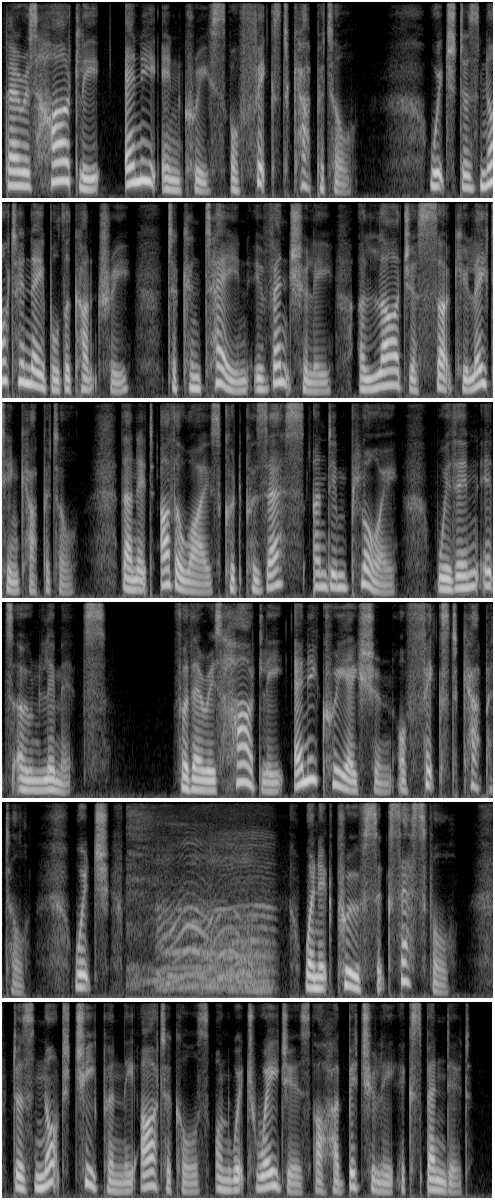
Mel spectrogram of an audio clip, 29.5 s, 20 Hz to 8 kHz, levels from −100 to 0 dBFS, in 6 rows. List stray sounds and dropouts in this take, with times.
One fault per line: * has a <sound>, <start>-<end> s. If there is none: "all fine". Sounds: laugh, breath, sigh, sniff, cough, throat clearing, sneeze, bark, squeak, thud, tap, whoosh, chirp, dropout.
* has a breath, 20.9-22.4 s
